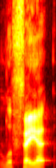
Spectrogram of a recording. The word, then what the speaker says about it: Lafayette: You know, in Mississippi, uh, in Mississippi, they pronounce it LeFay, like Oxford, Mississippi.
